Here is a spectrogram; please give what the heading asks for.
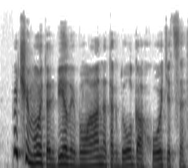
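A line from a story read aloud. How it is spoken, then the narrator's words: Plain. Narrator (Russian): спросил мисс Херри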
